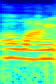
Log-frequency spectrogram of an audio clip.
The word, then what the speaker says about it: Aulani: Aulani, Oahu.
